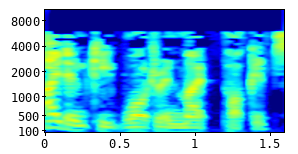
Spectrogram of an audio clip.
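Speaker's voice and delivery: plain reading voice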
